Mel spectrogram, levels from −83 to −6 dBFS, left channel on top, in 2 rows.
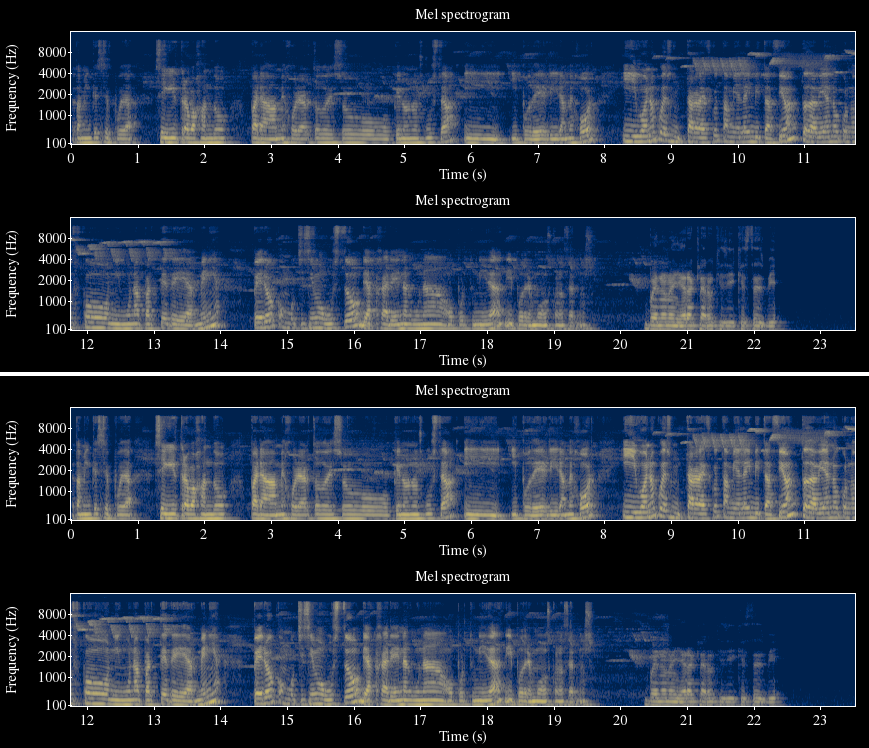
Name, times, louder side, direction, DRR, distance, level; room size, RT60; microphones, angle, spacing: voice 1, 0.0-19.6, right 3 dB, 60° right, 1.1 m, -30 dB
sound 1, 1.1-20.7, right 5 dB, 25° right, 2.1 m, -47 dB
voice 2, 20.4-22.3, left 2 dB, 60° left, 0.9 m, -34 dB
21.5 x 8.6 x 2.6 m
head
